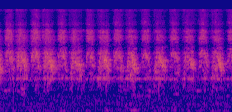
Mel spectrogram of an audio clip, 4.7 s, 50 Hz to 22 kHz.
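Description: A hand rubbing briskly back and forth over a cloth sheet on a person's lower back, a rhythmic swish of palm on fabric at about four to five strokes a second. This is the neurotherapy friction rub ('ghisai') over the L3–L5 lumbar spine.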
